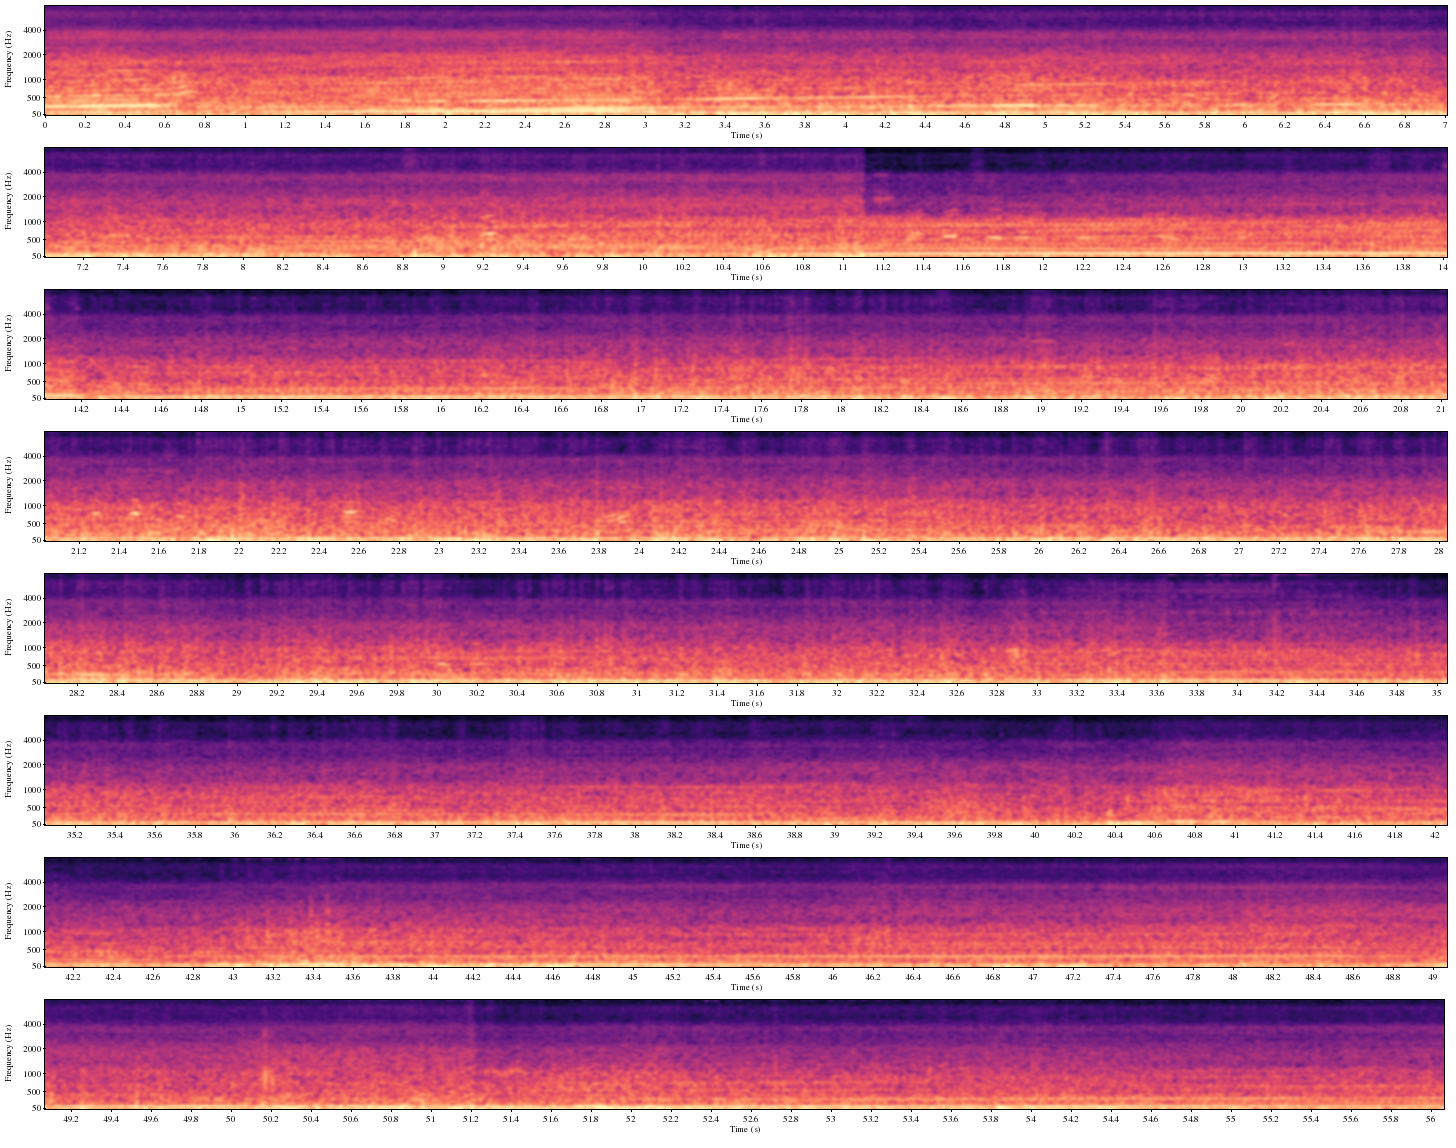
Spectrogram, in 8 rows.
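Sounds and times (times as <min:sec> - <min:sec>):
diesel engine pulling steadily: 0:00.0 - 0:56.0
road and wind noise: 0:00.0 - 0:56.0.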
